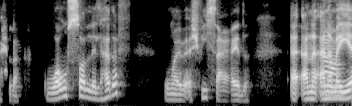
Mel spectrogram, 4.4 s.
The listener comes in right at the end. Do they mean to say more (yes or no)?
no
